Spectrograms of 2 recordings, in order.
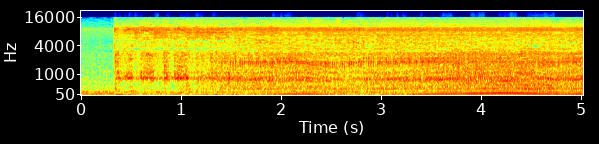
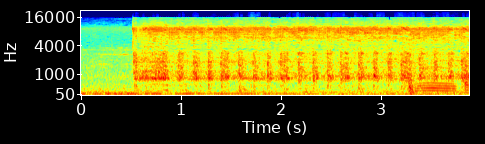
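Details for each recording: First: Hyundai i20 1.4 CRDi diesel with Delphi injection, earlier low rail pressure and no start, fixed by replacing a faulty injector: engine catches promptly and settles, revs swelling and easing a couple of times, no misfire or knock; healthy start. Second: Hyundai i20 CRDI 1.4 Delphi diesel, low rail pressure, no codes: fast, even cranking at about five beats a second that never catches; no start from excessive injector return.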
